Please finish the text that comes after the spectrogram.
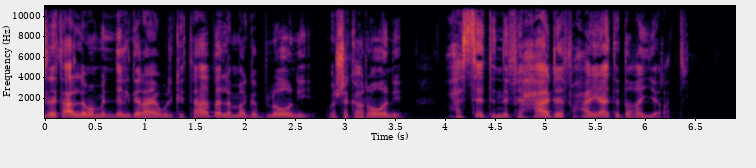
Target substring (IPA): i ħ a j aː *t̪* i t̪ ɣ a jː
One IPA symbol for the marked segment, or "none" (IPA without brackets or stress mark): t̪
